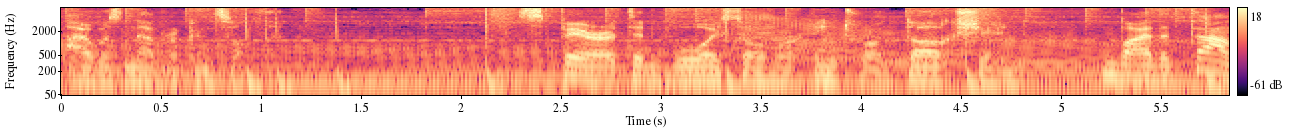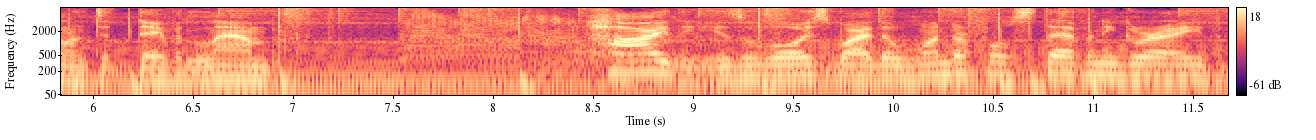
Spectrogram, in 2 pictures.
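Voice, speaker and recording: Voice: mid-range voice, natural voice. A performer voicing Igor, an indignant, grudging sidekick who announces a podcast in a theatrical way.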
